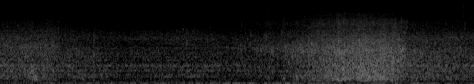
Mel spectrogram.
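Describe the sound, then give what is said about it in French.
Calm sea waves wash onto a beach in a continuous soft rushing hiss. One wave swells noticeably louder near the end, then begins to ebb. “Écoutez le bruit des vagues qui viennent jusqu'à vos pieds.”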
